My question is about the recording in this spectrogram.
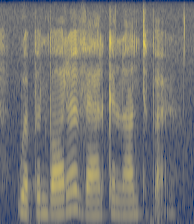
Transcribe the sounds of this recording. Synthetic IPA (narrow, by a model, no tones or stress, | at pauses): ʔuəpənbɑːɾəværkəlɐntbœ̰w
